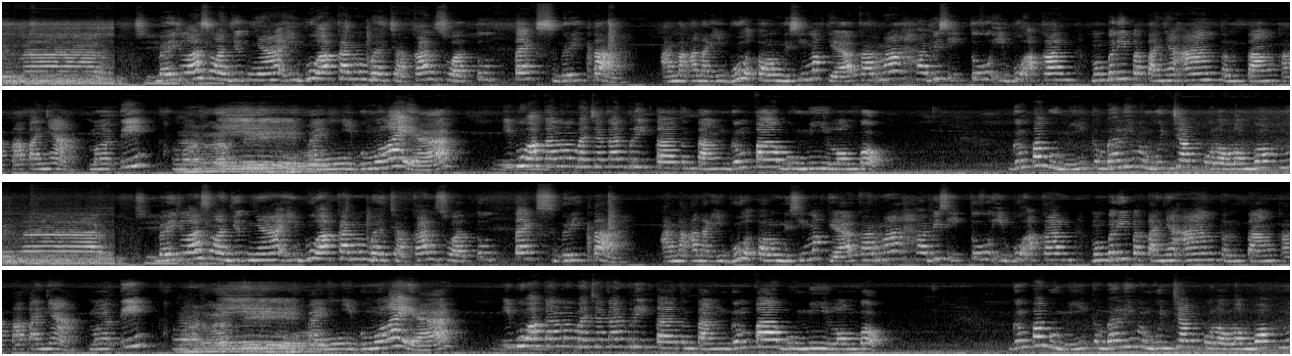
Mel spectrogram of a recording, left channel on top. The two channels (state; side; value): normal; both; correlation 0.36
